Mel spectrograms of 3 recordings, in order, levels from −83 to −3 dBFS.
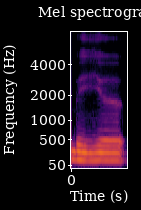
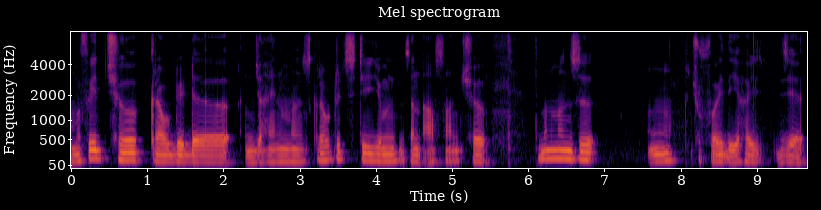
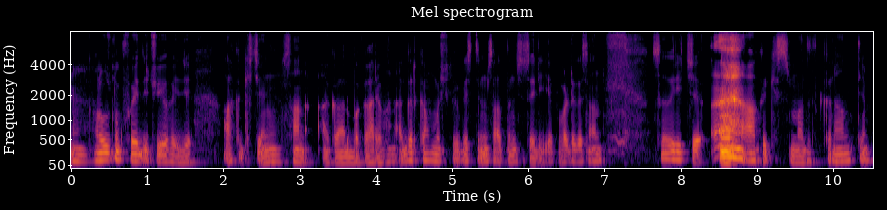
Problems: background sounds at intervals, low volume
